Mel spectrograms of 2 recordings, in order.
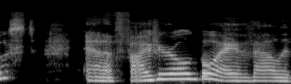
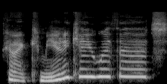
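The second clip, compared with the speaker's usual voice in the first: eager wonder; 12 semitones higher, 3 dB louder, faster than usual. Retold or imitated. Retold hopeful inner question.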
